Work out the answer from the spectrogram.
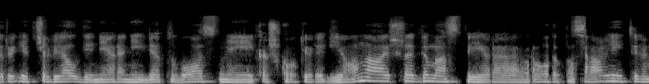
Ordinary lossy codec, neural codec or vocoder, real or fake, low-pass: AAC, 32 kbps; codec, 44.1 kHz, 2.6 kbps, SNAC; fake; 9.9 kHz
